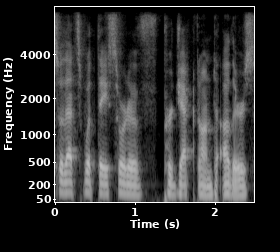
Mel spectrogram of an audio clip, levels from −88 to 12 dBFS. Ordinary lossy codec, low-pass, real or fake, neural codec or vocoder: AAC, 48 kbps; 7.2 kHz; real; none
